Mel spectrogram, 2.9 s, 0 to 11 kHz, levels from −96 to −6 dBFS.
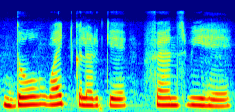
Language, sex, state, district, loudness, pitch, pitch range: Hindi, female, Arunachal Pradesh, Lower Dibang Valley, -17 LUFS, 215 Hz, 205-225 Hz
